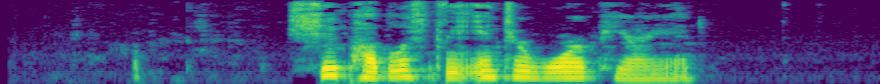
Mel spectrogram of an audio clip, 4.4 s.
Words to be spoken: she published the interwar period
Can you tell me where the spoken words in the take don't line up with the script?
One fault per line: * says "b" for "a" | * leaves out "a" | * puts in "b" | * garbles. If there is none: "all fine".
all fine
